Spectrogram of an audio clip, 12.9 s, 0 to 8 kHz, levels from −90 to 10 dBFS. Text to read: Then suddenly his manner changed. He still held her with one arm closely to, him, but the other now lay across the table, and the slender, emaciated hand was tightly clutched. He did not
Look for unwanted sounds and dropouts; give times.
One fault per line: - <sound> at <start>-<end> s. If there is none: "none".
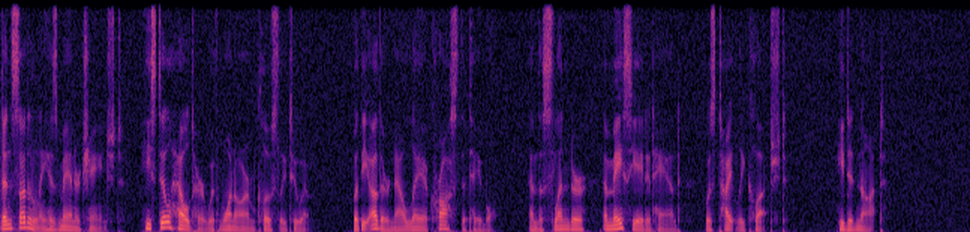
none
